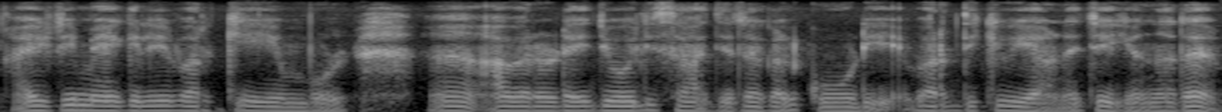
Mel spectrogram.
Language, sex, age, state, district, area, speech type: Malayalam, female, 60+, Kerala, Palakkad, rural, spontaneous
